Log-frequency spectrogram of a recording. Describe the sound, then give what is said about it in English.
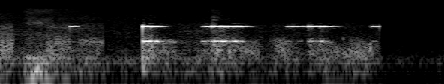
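A clock beeps repeatedly, four or five short, steady high-pitched tones about half a second apart, with soft background noise and no talking. “Who's that beeping?”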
